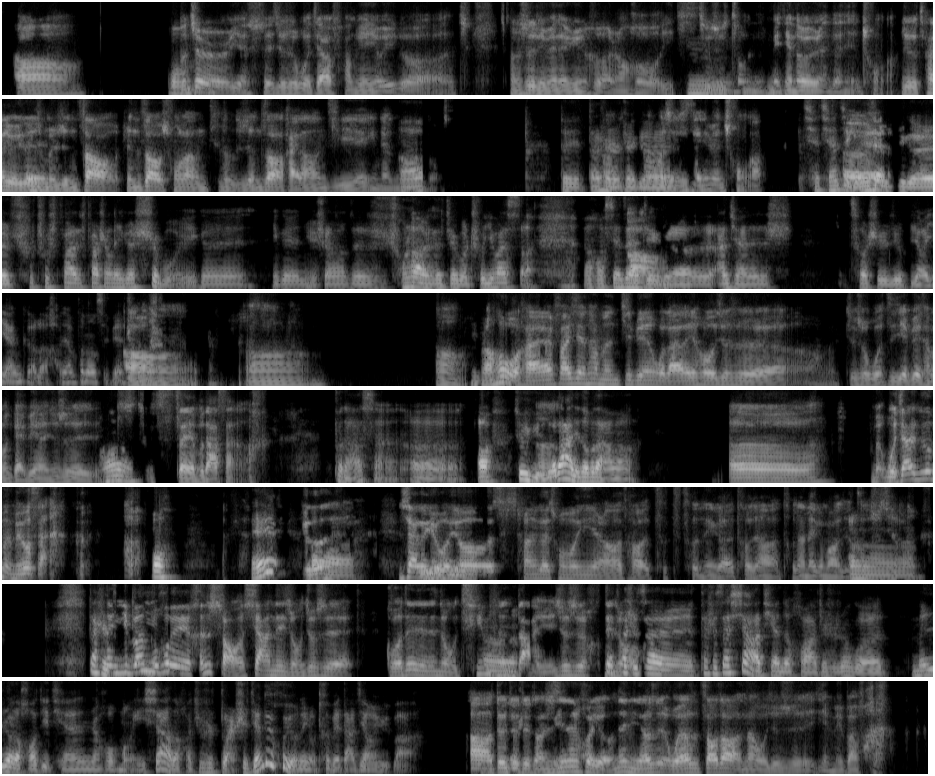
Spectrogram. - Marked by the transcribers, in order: chuckle; chuckle; tapping; laugh; teeth sucking; other background noise; unintelligible speech; chuckle
- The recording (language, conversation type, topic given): Chinese, unstructured, 你怎么看最近的天气变化？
